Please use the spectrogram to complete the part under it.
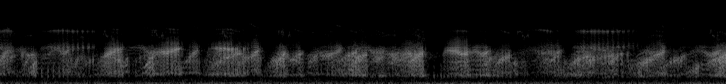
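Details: Frog chorus of rapid, grating croaks from many callers at once, the din pausing briefly between loud bursts about every second or so.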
